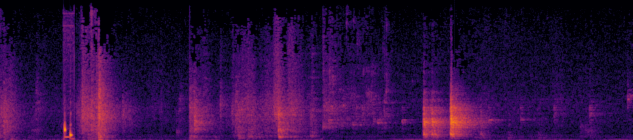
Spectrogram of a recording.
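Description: Kitchen handling sounds: a refrigerator's French doors opened and shut, things taken out with knocks and clinks, and water from a glass carafe poured into a glass. A series of separate knocks and rustles, the sharpest about a second in.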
